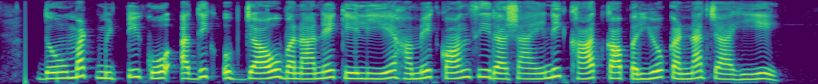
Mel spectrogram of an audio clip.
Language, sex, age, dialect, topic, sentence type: Hindi, female, 18-24, Garhwali, agriculture, question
